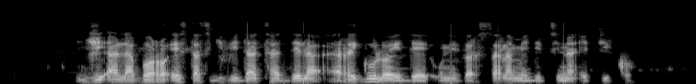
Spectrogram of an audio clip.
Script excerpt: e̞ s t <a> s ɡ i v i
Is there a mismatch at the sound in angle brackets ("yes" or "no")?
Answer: no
